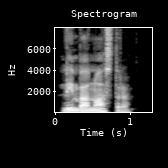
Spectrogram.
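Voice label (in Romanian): "Limba noastră", Romanian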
